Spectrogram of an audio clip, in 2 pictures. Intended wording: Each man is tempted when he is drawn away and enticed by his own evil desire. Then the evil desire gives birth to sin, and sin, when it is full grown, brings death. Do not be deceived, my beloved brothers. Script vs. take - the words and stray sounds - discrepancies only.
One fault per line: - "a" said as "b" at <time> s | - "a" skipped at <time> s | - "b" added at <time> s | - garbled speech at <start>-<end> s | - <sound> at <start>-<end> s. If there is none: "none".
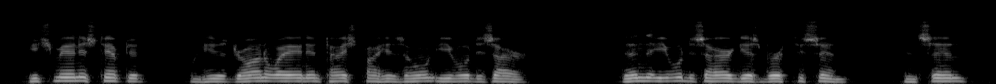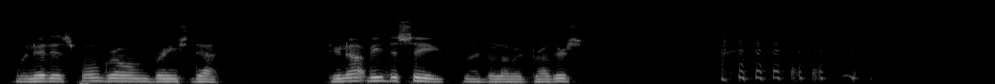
- laugh at 17.2-18.7 s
